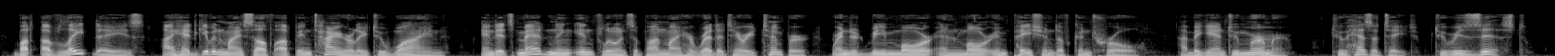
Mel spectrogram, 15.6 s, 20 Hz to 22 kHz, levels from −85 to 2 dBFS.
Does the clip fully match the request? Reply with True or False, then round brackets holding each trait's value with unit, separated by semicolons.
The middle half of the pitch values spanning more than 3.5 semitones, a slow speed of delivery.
True (4.9 semitones; 130 wpm)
